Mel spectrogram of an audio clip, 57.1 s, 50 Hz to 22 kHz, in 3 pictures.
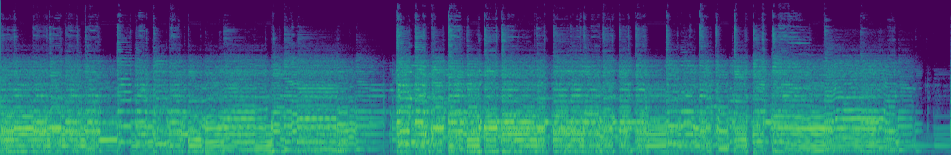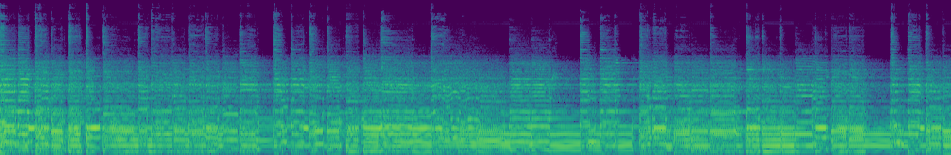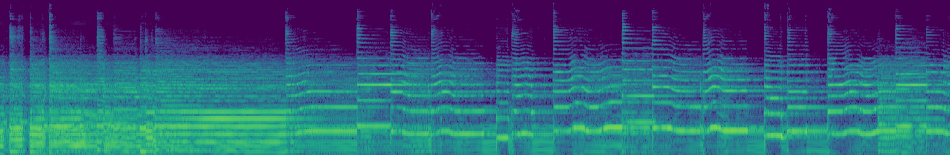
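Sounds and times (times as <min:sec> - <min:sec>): electric guitar playing chords: 0:00.0 - 0:57.0.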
